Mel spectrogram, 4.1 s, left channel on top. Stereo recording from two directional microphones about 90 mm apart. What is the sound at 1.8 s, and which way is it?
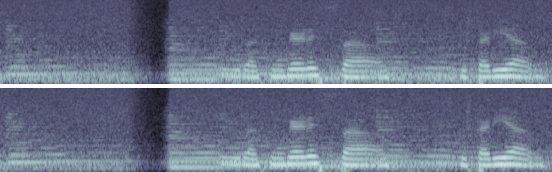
Speech, 35° right (ahead or behind).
